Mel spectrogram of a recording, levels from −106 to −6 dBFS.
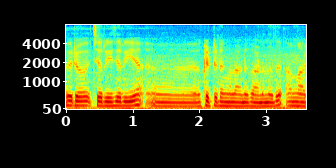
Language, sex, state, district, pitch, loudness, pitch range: Malayalam, female, Kerala, Wayanad, 145 Hz, -16 LUFS, 135-150 Hz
